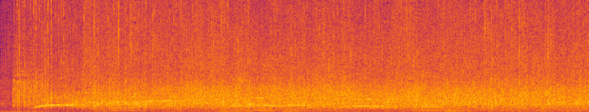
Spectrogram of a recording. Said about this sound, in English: Let's try to keep the applause intense but short so we can get through as many questions as possible.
